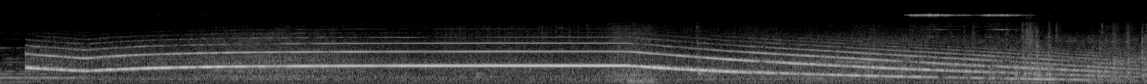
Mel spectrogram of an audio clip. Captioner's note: siren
